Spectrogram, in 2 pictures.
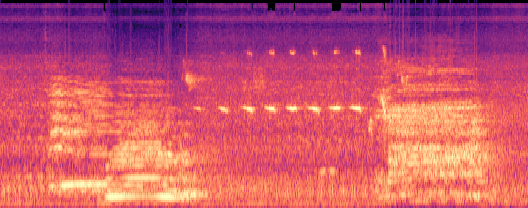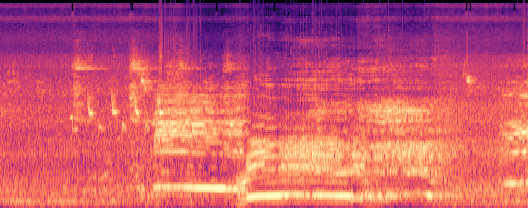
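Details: Several cows in a cage answer each other with loud, overlapping moos, long harmonic calls that bend down in pitch, with a short series of faint high chirps between them.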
